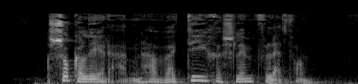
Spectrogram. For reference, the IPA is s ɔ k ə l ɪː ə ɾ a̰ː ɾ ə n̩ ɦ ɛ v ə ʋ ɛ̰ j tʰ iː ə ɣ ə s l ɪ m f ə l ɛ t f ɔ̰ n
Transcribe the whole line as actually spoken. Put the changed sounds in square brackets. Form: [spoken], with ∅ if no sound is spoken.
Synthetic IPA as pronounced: s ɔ k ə l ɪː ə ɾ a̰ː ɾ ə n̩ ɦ [a] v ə ʋ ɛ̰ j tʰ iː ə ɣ ə s l ɪ m f ə l ɛ t f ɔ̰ n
